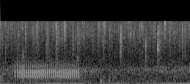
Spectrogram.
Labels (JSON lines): {"label": "biophony, croak", "recorder": "SoundTrap 500"}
